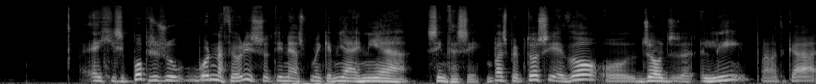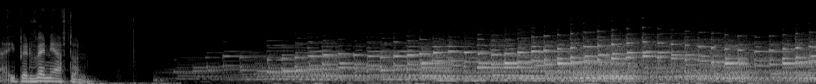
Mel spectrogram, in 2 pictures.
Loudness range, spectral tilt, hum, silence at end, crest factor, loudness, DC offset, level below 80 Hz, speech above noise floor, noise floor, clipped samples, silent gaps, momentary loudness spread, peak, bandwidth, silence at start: 9 LU; -5.5 dB/octave; none; 0 s; 18 dB; -26 LUFS; under 0.1%; -52 dBFS; 29 dB; -54 dBFS; under 0.1%; none; 11 LU; -8 dBFS; 16.5 kHz; 0.1 s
